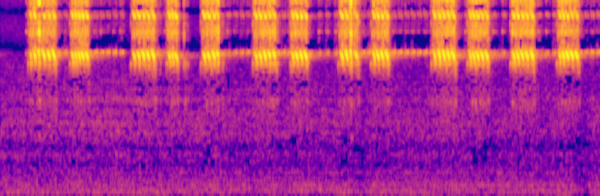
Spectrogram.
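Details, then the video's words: Wild-caught male field cricket (Teleogryllus, possibly T. occipitalis) chirping inside an earthenware jar: bright, high pulsed chirps of three or four rapid pulses, about two per second, repeated steadily with short silent gaps, no other sounds. "油葫芦在陶罐里鸣叫 Field Cricket (Teleogryllus) chirping in jar"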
